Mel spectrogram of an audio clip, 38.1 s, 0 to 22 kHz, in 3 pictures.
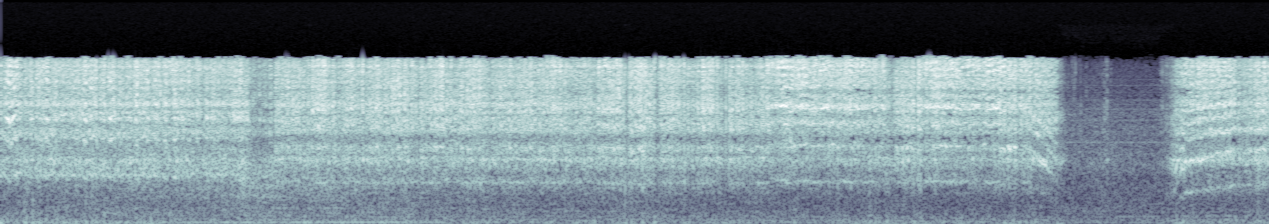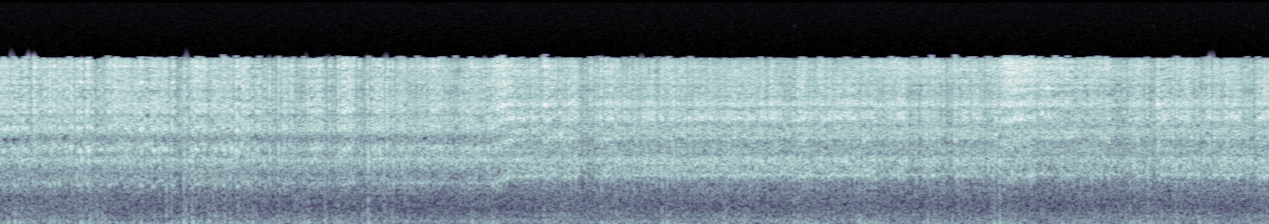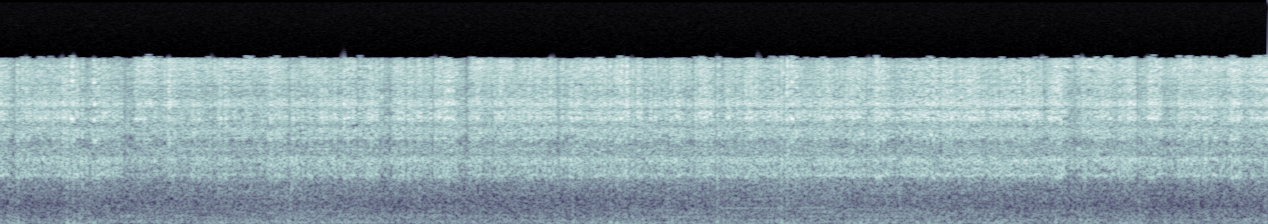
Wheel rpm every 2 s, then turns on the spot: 230, 200, 200, 200, 190, 80, 190, 200, 200, 230, 230, 230, 230, 230, 230, 230, 230, 230, 230.
none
